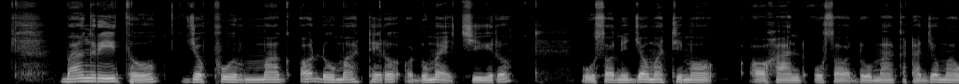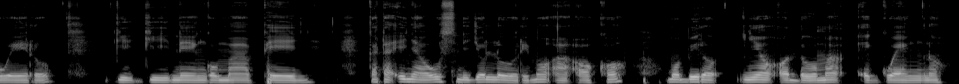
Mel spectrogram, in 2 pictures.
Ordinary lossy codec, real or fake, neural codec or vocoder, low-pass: none; real; none; none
